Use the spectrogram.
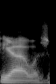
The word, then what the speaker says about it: Yahowah: And of course, within Christian communities, the very fact that Yahweh's name is Yahwa and they don't mention it means that Yahweh has nothing to do with their New Testament or their religion.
